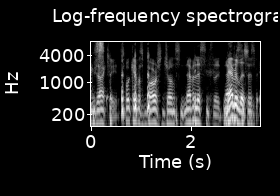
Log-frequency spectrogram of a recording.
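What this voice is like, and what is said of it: Posh Oxbridge English accent. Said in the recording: “a great Oxbridge accent”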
